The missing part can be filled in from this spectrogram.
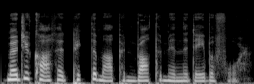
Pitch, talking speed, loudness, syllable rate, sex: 180 Hz, 285 wpm, -21 LUFS, 7.1 syllables/s, female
